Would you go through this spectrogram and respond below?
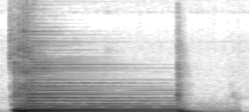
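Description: A single guitar chord from a song, with the high E string open, rings out close and clear, decays steadily, then is cut off by a short fret-squeak and muting.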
